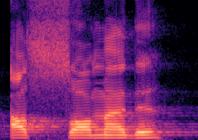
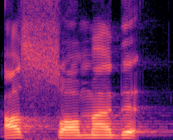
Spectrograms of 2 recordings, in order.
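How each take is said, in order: First: The final consonant bounces with an open release. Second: The final consonant ends with an added glottal stop. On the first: The speaker calls it right. "Yang tepat menurut beliau ialah" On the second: The speaker calls it wrong.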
